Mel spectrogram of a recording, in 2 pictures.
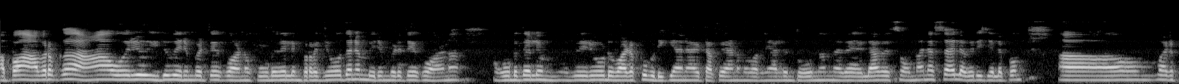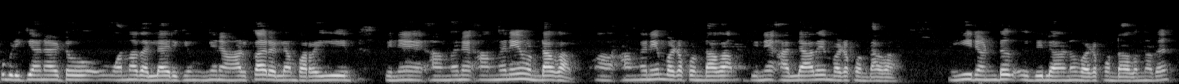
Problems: none marked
